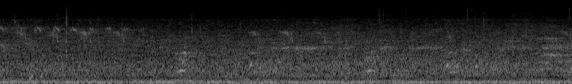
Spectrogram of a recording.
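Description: Birds chirping: a quick series of short, high chirps that thins to scattered single chirps about a second in, over a steady low rumble.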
